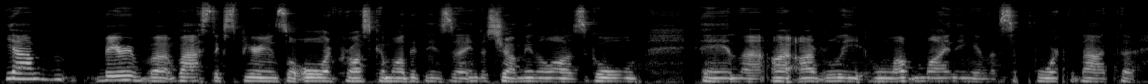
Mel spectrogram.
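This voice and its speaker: A woman's voice: low voice, fairly even intonation, a little slow, no echo, poor audio. A middle-aged woman from Serbia with a Serbian accent, speaking English as a second language and talking earnestly as a guest in a podcast interview. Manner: earnest, enthusiastic, with non-native phrasing. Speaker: mining executive guest.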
